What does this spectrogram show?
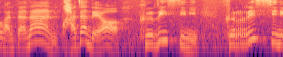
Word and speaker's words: grissini: 간단한 과자 안되요 그리스인이 그리스 씬이 가 맞아요 글리신 이라고 많이 쌓였어요 틀림 발음 이에요 글리신 이 그 메일이 들어가야 되구요 그 씬이 가 봤거든요 굴러 줘야 됩니다 그리스 인의 ss 2 개요 식당마다 이렇게 테이블에 보통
